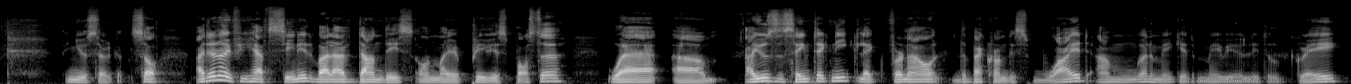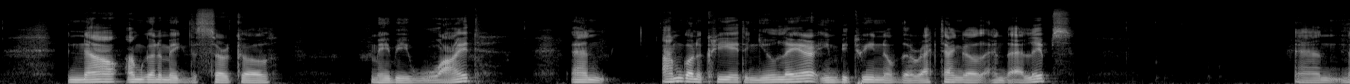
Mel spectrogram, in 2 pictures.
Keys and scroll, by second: 0.9 Return, 1.0 v, 1.9 shift+super+h, 25.0 shift+super+n, 25.5 Return.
